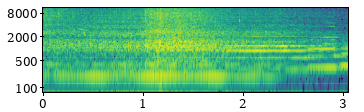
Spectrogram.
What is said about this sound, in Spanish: culminar en el paseo marítimo frente a los arenales del Orzán, donde el mar sigue embraveciéndose con cada ola y sus ímpetus renacían como en un sueño, abrazados con vehemencia a las caprichosas mareas.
